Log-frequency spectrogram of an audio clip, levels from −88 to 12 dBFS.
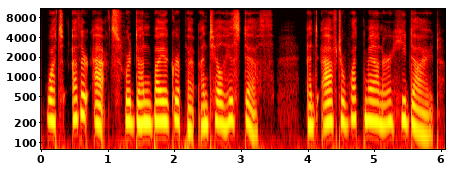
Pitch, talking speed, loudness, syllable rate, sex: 195 Hz, 160 wpm, -17 LUFS, 4.5 syllables/s, female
